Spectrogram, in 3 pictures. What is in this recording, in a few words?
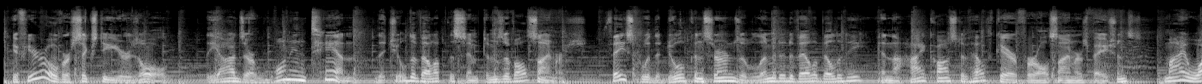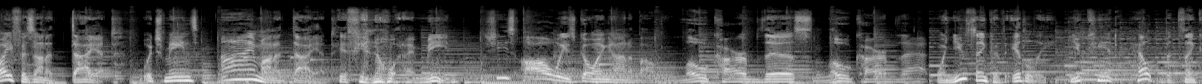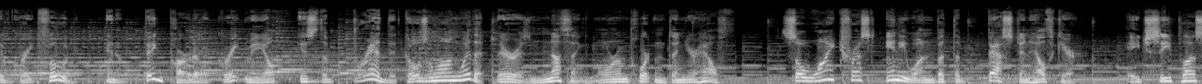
Commercials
